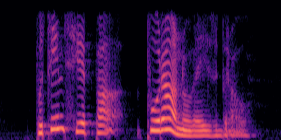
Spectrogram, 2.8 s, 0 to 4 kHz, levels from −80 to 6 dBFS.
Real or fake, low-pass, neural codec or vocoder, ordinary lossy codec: real; 3.6 kHz; none; none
